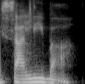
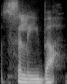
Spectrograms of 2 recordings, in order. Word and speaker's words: Saliba: It's like when Matt Spyro taught me how to say Saliba, not Saliba.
